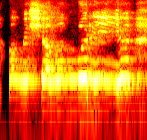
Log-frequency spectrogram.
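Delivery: put-on high, strained Portuguese accent, voice barely coming out; a frightened girl faking a Portuguese accent that barely comes out; Portuguese accent, voice failing. Scared Brazilian girl to the pimp taxi driver, faking a Portuguese accent with her voice barely coming out. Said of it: "com sotaque de português, aí a voz nem saía".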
